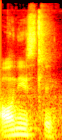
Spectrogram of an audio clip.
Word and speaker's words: honesty: honesty에다가 어휘 포인트 H 묵음이라서 honesty라고 있습니다. 님이 왜 이렇게 피곤해 보이냐? 자 honesty 죽을 것 같지?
